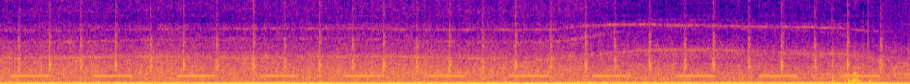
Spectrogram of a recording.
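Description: A simulated American truck backs its trailer into position, its reversing alarm beeping in a steady, evenly spaced series over a constant low diesel idle rumble, with a short hiss near the end.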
